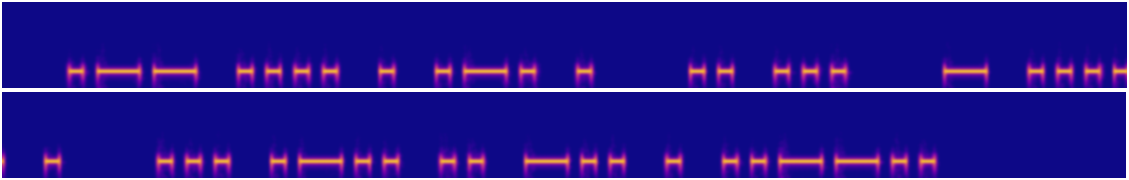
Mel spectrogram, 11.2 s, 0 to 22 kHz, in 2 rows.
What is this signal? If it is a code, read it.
Morse code, heard as a keyed tone, about 17 wpm, 700 Hz. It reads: WHERE IS THE SLIDE?
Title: Sentences from Top 1600 Words 17wpm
